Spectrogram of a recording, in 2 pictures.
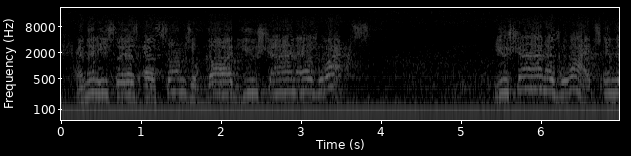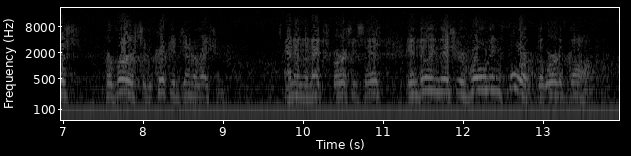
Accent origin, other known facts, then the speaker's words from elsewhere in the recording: Southern United States, United States; accent: Southern drawl; They listen to my speech, and because of the Southern drawl, they realize that I'm from a certain part of the country.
